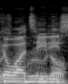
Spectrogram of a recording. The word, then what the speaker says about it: Taika Waititi: But it, like overall, like again, like, and even Taika Waititi, is that how you pronounce his name? Yeah, Taika Waititi.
